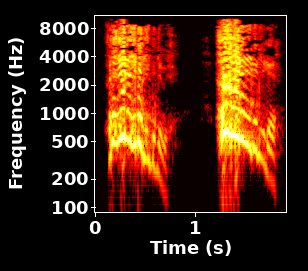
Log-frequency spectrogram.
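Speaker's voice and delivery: high loud squawking call; loud turkey call. Shown as a demonstration. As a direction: blast a harsh turkey yelp. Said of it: "you do that kind of call".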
